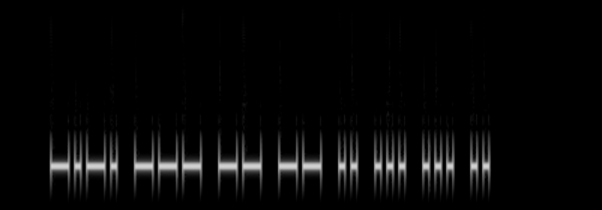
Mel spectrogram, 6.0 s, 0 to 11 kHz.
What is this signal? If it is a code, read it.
Morse code, heard as a keyed tone, about 20 wpm, 700 Hz. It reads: COMMISSI
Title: Build A Word - 4 Letters At A Time - 12-Letter Words - 20wpm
